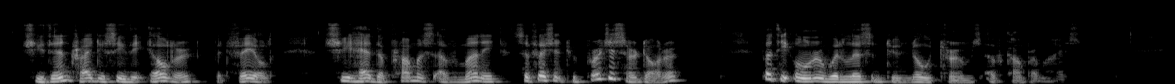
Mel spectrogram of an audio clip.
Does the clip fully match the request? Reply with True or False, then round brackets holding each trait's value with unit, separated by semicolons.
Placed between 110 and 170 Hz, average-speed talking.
True (135 Hz; 155 wpm)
